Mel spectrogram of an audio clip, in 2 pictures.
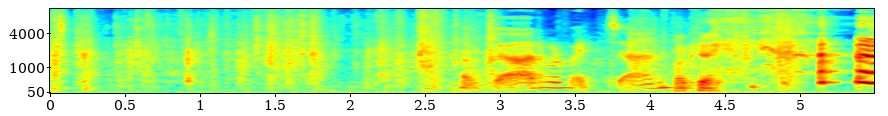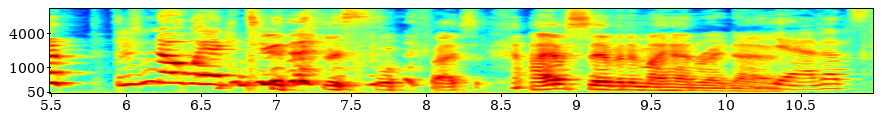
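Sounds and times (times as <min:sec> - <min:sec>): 
container of double-stuffed cookies rustling as it is opened: 0:00.0 - 0:05.2
speech: 0:02.7 - 0:05.2, 0:05.9 - 0:10.9
laughter: 0:04.3 - 0:09.9.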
